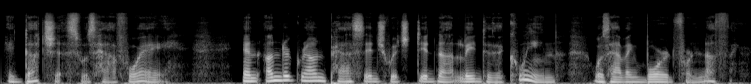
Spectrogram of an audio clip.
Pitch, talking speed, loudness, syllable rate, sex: 130 Hz, 150 wpm, -20 LUFS, 4.4 syllables/s, male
